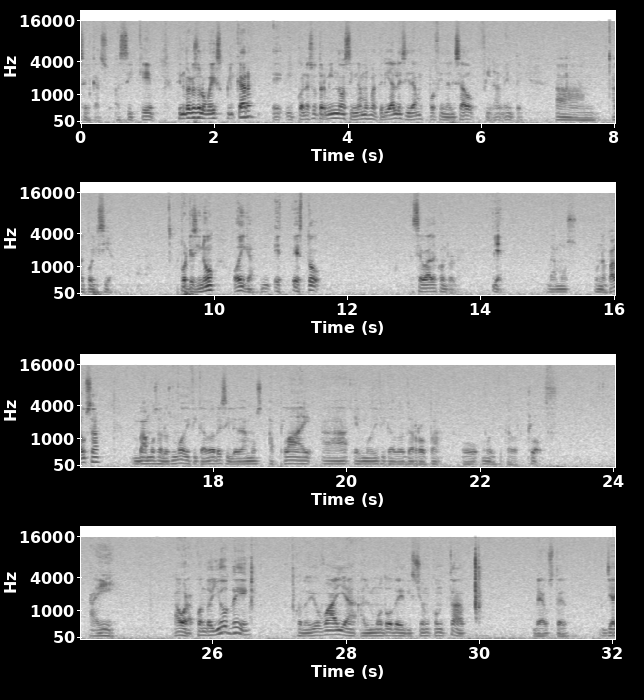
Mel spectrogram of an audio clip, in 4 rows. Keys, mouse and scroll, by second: 14.1 click, 17.4 click, 19.6-20.6 middle drag, 20.9-21.8 middle drag, 22.1-22.8 middle drag, 23.8 click, 24.3-25.3 middle drag, 25.6 middle click, 26.2 scroll up 2, 26.7-27.3 shift+middle drag, 27.3 shift+scroll down 2, 27.6-29.4 shift+middle drag, 30.0 Tab, 31.5-31.8 scroll down 2, 31.8-32.0 middle drag.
